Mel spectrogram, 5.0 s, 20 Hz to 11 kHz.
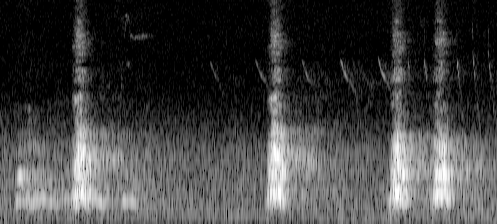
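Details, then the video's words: Backyard dog in Raleigh, North Carolina, on February 15, 2012, barking continuously for hours at the dog next door and other dogs in earshot. There are four loud, hoarse barks, the last two close together, over light chirping birds. "Barking Insanity!"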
